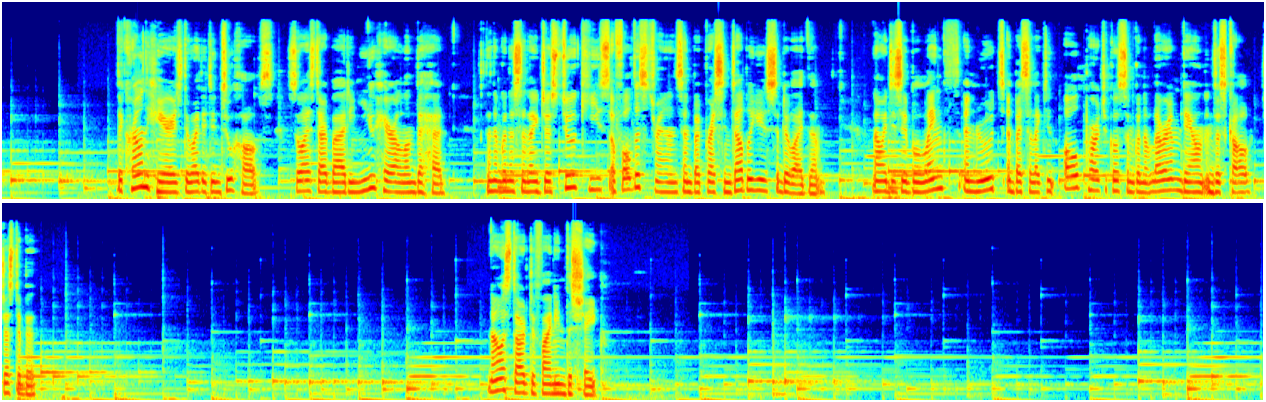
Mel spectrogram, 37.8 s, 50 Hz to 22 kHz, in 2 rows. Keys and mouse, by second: 0.0 n, 0.5 n, 1.1-2.7 middle drag, 3.9 middle click, 7.0 middle click, 7.3 a, 9.1 a, 9.3 z, 9.6 c, 11.9 w, 13.6 a, 13.8 a, 18.1 g, 19.0 s, 19.4 g, 21.3 g, 21.9 z, 24.7 KP_1, 25.6 z, 33.1-34.8 middle drag, 36.8 KP_Enter, 36.8 z, 37.1 KP_3.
